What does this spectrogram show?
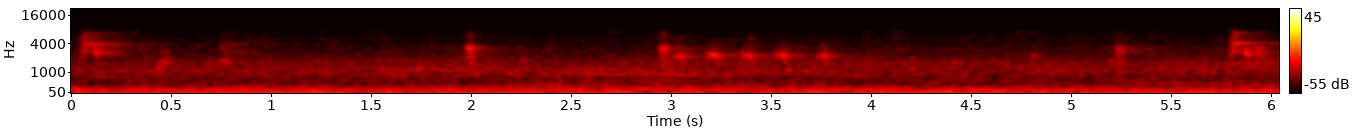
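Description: Small birds chirping in short calls, with a quick run of about five chirps a little past halfway and a louder chirp near the end, over a steady background hiss.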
